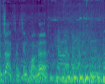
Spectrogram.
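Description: A person speaking with strongly rising and falling pitch during the first second, over crowd chatter, then a low steady hum with a regular pulse under the crowd noise.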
